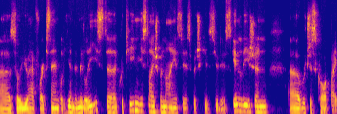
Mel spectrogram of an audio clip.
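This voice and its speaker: Speaking at a very fast pace with a German accent, a man has a fairly low pitch and ordinary pitch variation. His tone is dark and mellow against a quiet background. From Germany. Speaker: research scientist. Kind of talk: lecture. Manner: hesitant, many fillers.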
